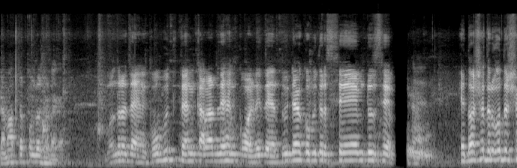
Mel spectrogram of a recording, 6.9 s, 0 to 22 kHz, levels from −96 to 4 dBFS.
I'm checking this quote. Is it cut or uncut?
cut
